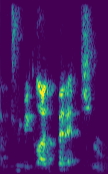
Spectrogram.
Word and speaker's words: Glenfiddich: But that is the reason it's not Glenfiddich. So we're going to the Gaelic pronunciation versus what English looks like, which would be Glenfiddich.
